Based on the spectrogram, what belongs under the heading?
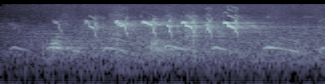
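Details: Social flycatcher on a cool morning along the Huatulco River near Santa María Huatulco, Oaxaca, Mexico, giving a rapid burst of sharp, squeaky high shrieks in quick succession, over softer, lower slurred whistles from another bird.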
